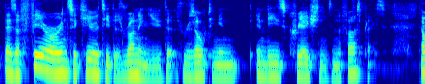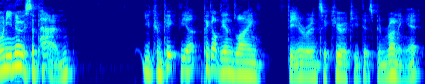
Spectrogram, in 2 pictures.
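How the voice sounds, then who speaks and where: A man's voice: medium pitch, a little mellow. A British man from the UK, a life coach talking casually on a phone live stream, thoughtful and hesitant, often restarting his phrases. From United Kingdom.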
